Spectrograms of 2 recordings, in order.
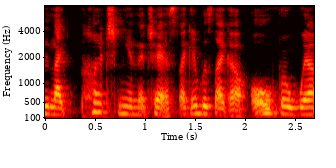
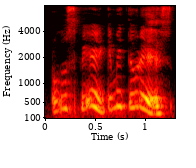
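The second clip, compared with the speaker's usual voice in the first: high, tearful voice close to crying; pleading to Spirit through real tears; tearful plea; 9 semitones higher than usual. Real, not acted. Reader fighting tears, asking Spirit for strength, tearful. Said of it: "I started crying".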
